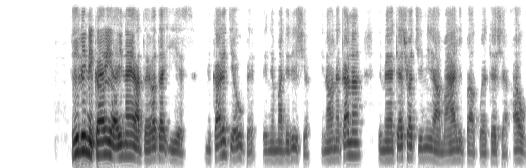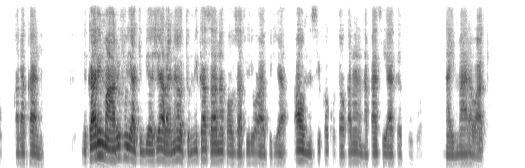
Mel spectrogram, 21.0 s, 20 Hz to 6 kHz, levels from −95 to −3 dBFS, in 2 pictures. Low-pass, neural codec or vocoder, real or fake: 5.4 kHz; none; real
